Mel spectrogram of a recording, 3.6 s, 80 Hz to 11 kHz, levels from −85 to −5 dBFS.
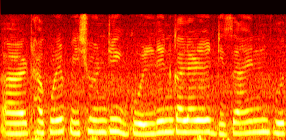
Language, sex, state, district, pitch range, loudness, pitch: Bengali, female, West Bengal, Dakshin Dinajpur, 240-275 Hz, -13 LUFS, 260 Hz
